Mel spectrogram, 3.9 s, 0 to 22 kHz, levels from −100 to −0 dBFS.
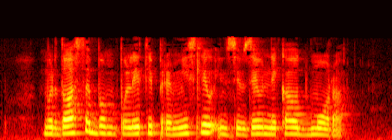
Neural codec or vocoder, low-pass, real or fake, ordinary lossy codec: none; 7.2 kHz; real; MP3, 48 kbps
